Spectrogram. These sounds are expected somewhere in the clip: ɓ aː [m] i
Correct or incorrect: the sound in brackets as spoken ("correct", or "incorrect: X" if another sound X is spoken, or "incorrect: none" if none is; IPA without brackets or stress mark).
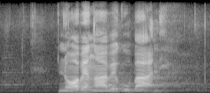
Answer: incorrect: n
